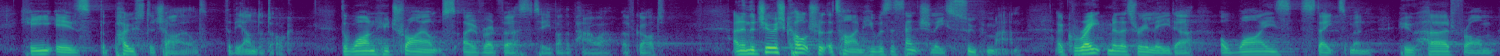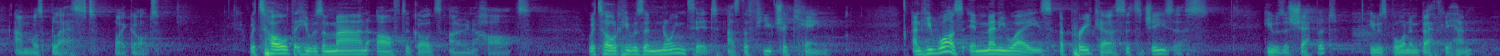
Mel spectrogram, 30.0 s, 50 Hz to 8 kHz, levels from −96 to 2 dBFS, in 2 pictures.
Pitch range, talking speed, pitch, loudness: 100-135 Hz, 170 wpm, 115 Hz, -34 LUFS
